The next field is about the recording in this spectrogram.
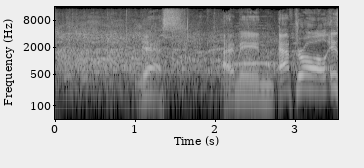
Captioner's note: laughter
